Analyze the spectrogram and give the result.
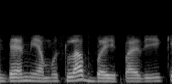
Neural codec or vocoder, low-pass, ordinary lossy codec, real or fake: none; 7.2 kHz; Opus, 32 kbps; real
